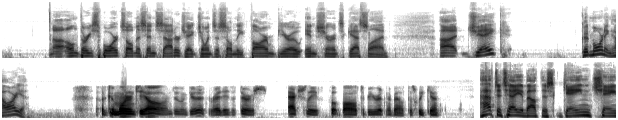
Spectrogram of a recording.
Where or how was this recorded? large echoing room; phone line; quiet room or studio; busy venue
phone line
